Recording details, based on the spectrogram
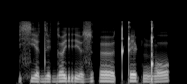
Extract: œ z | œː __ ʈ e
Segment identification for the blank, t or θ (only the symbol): t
